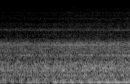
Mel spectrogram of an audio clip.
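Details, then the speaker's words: Carburetor engine at idle, ignition timing set retarded: steady, deep, even idle that sits low and never picks up; moving the adjustment up advances it and raises rpm, down lowers rpm; should be set midway, affects fuel average. "जैसे ही मैं इसको ऊपर कर रहा हूँ तो गाड़ी मेरी एडवांस हो जा रही है, यानी कि आरपीएम इसका बढ़ जाता है, और जैसे ही नीचे कर रहा हूँ तो आरपीएम कम हो रहा है।"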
